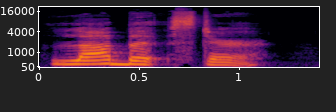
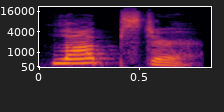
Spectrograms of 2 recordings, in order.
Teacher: make sure that you don't release the B don't say lobster hold the B and say lobster but please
